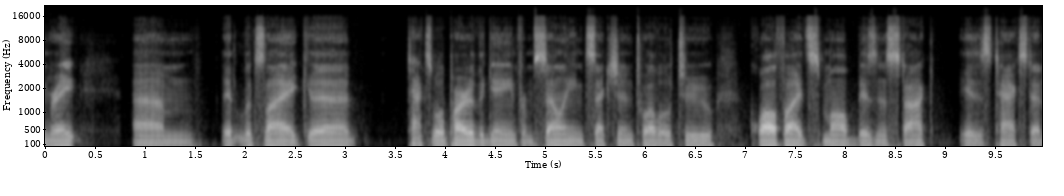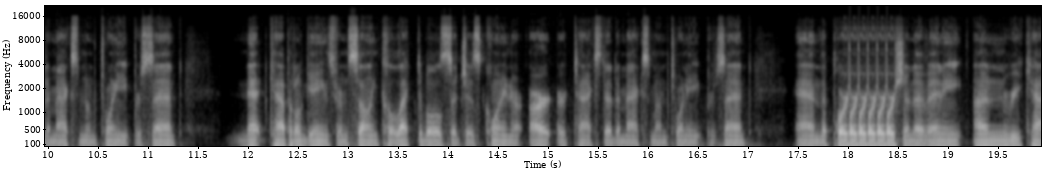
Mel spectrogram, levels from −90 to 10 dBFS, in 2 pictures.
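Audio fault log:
Throughout: Opus voice compression. The codec runs at 16 kbps in hybrid mode, pairing a linear-prediction layer with a transform layer for the top band. Coarse coding of the excitation is plainly audible. The speech sounds muffled, hoarse and somewhat robotic.
18.02 to 18.48 s: system hang loop. The system froze while the audio hardware kept replaying one buffer. A 92.88 ms piece repeats five times at 10.8 Hz, which fits a 4096-sample buffer. It sounds like a machine-gun stutter.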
